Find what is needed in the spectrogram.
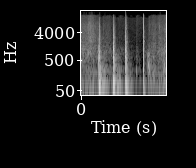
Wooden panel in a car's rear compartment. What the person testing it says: So if you hit it, sounds like wood.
